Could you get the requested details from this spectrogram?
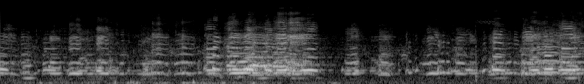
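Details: Whooper swan flock at the evening feed, Folly Pond, Caerlaverock, January 2023, seen from the farmhouse above: overlapping honks swell to a loud peak midway, ease off, then build again.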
